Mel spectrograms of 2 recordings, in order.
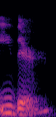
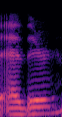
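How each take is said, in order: First: "ether" with a long ee at the start; alternative pronunciation of ether. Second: "ether" with a short e, as in feather; first pronunciation of ether. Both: Shown as a demonstration. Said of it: "or the ether".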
